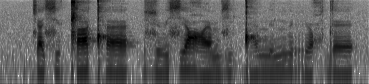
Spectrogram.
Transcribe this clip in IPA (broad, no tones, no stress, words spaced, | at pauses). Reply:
cæsʲoǁaǃʰæ | zʉ sʲæʕæmzʲʉ ɡ͡ǃænɨɲʉ rʏħdɛ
